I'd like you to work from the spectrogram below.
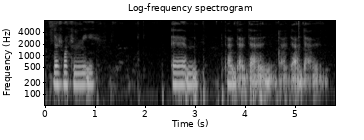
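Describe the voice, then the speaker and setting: Music plays in the background as a woman speaks very slowly, with long, frequent pauses. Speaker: vlogger. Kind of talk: casual vlog commentary.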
